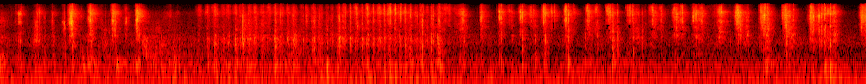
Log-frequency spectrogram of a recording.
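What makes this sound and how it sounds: Fingernails scratch fast across a thin, worn, light blue cotton t-shirt at the shoulder and upper chest, making bright, dry, high scratching strokes with almost no low end. Quick separate strokes open the clip, blur into a steady rasping rub in the middle, then return as rapid sharp bursts to the end.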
